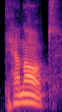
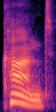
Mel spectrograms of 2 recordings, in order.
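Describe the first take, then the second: First: The word is said in full, two syllables. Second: The word is said contracted, one syllable. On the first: "এটা উচ্চারণ হচ্ছে ক্যানট।" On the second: "এটার short form হচ্ছে can't"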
